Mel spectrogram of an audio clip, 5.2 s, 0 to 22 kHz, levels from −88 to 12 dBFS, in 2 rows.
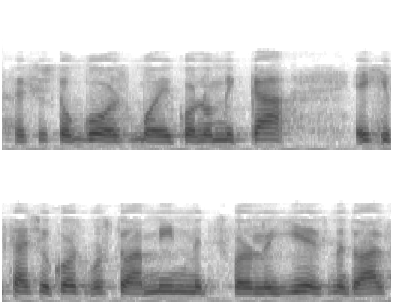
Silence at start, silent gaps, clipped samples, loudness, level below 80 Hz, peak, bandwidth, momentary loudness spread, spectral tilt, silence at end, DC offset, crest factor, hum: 0 s; none; under 0.1%; -22 LUFS; -62 dBFS; -8 dBFS; 5.6 kHz; 4 LU; -10 dB/octave; 0 s; under 0.1%; 12 dB; none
